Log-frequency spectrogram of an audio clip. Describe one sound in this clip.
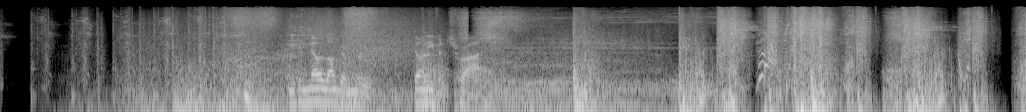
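Game spell effects whoosh and blast in quick bursts.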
